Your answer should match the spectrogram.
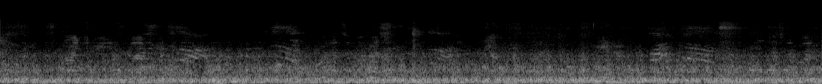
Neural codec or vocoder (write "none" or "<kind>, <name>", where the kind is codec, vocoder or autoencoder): vocoder, BigVGAN v2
